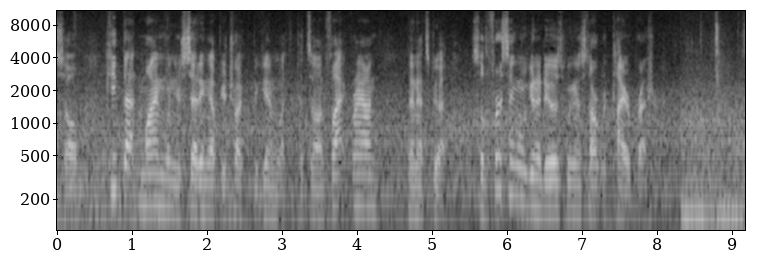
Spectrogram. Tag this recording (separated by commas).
Speech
